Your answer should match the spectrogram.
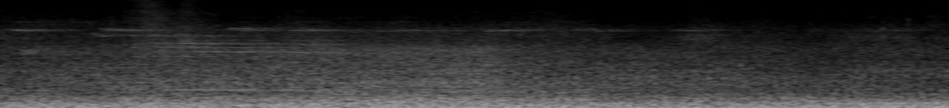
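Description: A steady low rumble of background noise, like distant traffic, with faint thin high tones about a second in.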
